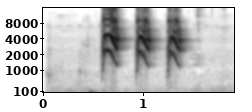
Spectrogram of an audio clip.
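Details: Rose-ringed parakeet giving three loud, harsh squawks in quick succession, each a raspy, slightly descending burst about a third of a second apart, over a quiet background.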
